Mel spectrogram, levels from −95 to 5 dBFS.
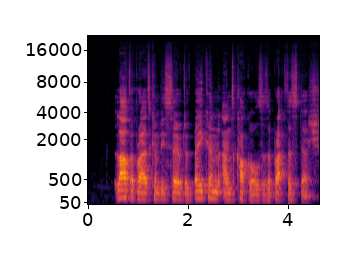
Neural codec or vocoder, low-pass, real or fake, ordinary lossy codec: none; 19.8 kHz; real; none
